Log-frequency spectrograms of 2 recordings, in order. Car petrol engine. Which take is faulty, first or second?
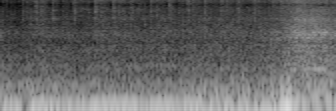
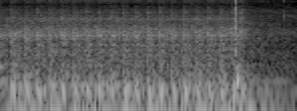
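second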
